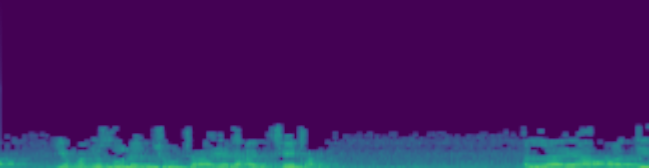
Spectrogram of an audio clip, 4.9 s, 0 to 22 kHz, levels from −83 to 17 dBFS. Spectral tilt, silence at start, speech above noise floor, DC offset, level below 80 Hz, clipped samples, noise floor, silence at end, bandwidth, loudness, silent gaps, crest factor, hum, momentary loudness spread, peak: -11.5 dB/octave; 0 s; 20 dB; under 0.1%; -56 dBFS; under 0.1%; -36 dBFS; 0 s; 5.8 kHz; -17 LUFS; none; 14 dB; none; 21 LU; -4 dBFS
